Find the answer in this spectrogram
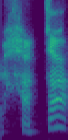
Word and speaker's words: haka: Again, remember, haka ubuni. Notice here the difference in pronunciation. Haka ubuni with that K sound.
